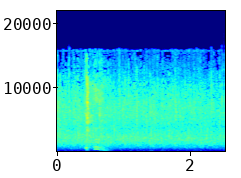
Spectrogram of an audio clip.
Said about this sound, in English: Come on, church, clap your hands and give praise to God.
